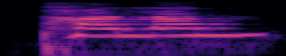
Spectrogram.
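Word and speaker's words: फलम्: Rajasastu phalan. Again, pa, not for.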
